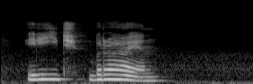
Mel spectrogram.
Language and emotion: Russian, neutral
